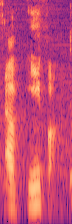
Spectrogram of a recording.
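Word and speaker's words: Aoife: Efa. – Right, it's Efa, and it's A-O-I-F-E is how it's spelled. It's a traditional Irish way to spell it.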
